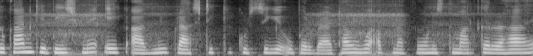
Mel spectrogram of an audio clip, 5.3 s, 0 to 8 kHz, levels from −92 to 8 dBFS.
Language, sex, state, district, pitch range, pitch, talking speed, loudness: Hindi, female, Delhi, New Delhi, 190-205 Hz, 195 Hz, 215 wpm, -16 LUFS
